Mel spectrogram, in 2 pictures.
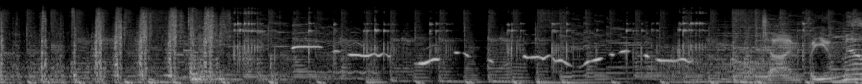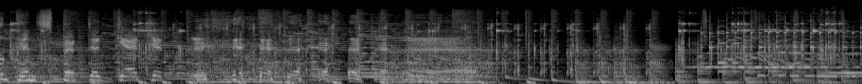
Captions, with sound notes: - [WHISTLING] TIME FOR YOUR MILK, INSPECTOR GADGET. HEH HEH HEH HEH HEH. [TICK TICK TICK]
